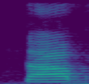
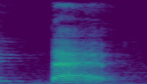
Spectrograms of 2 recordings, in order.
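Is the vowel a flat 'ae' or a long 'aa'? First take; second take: long aa; flat ae. First: The vowel is a long, open 'aa' sound. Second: The vowel is a flat, front 'ae' sound. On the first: The speaker calls it wrong. "टाप नहीं" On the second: The speaker calls it right. "इसको हम पढ़ेंगे टैप"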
